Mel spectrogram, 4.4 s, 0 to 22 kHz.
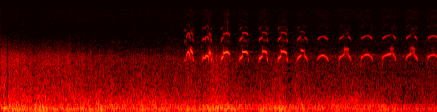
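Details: Nesting ospreys in Hellgate Canyon, Missoula, Montana, 15 May 2016, at a fish handover to the female. A steady string of high, arched whistled chirps repeats a few times per second, then slows, against a constant low wind roar.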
